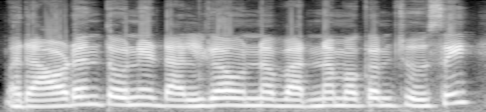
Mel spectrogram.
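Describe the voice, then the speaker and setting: A woman with a Telugu accent narrates a romance story in a fairly high voice. She reads every character's lines in her own voice rather than changing it for each role. The recording is close to the mic and dry. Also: fairly even intonation, moderate pace, clean tone, dry recording.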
